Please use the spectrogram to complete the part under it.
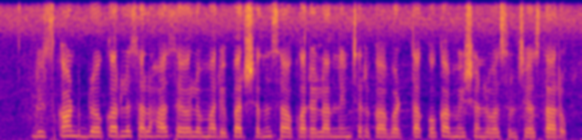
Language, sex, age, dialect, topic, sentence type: Telugu, male, 36-40, Central/Coastal, banking, statement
